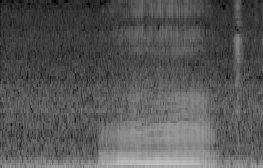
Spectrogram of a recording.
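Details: Munky, a pet cat, snoring: one drawn-out, low, nasal snore about a second long, holding a steady pitch with a buzzy edge, then fading into a quiet room.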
